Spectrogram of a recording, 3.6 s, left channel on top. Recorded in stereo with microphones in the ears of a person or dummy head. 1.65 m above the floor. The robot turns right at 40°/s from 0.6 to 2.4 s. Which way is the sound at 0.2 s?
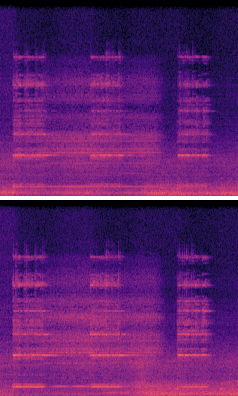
170° right.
